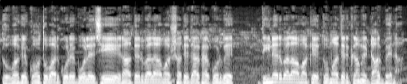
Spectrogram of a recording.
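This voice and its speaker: A man's voice: mid-range voice, racing, a little mellow, soft background music, voice pushed down, lightly acted. A man voicing a shady, threatening buyer in a cartoon. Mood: menacing.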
